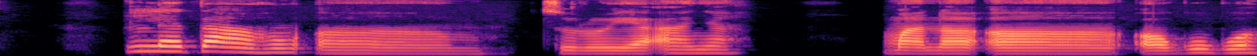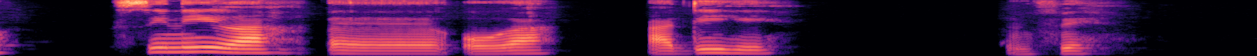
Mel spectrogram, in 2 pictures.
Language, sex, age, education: Igbo, female, 30-45, tertiary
